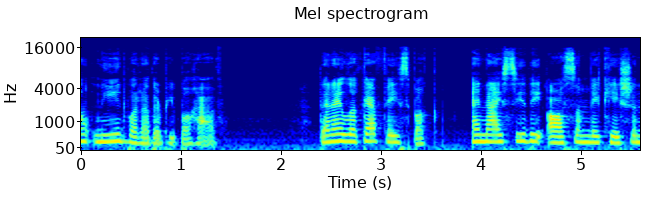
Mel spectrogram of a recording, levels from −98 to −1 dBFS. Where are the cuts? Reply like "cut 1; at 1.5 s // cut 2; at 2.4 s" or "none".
none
